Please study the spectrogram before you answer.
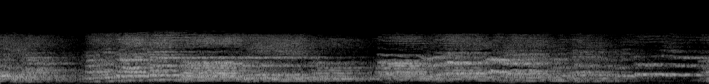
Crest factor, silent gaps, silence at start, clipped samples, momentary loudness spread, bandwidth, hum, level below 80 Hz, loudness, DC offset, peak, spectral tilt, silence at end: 16 dB; none; 0 s; under 0.1%; 9 LU; 5.6 kHz; none; -76 dBFS; -31 LUFS; under 0.1%; -14 dBFS; -3 dB/octave; 0 s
